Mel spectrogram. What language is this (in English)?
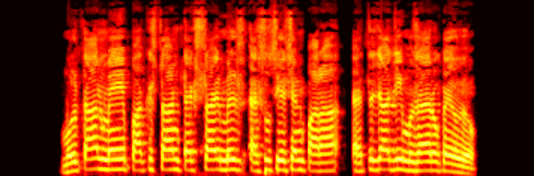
Sindhi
